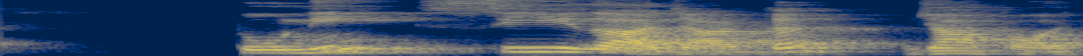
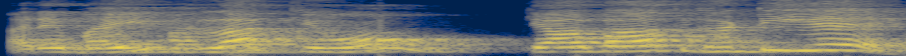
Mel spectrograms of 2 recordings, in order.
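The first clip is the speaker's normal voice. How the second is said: higher, louder puzzled king; 8 semitones higher, 8 dB louder than usual. Acted. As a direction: ask like a curious king. King asks why.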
